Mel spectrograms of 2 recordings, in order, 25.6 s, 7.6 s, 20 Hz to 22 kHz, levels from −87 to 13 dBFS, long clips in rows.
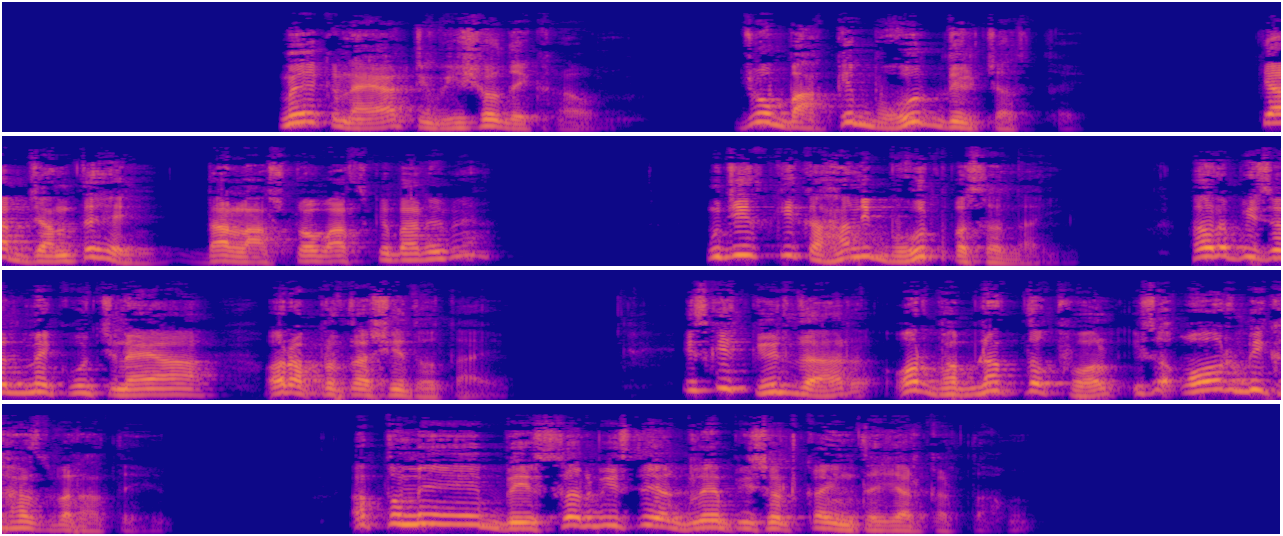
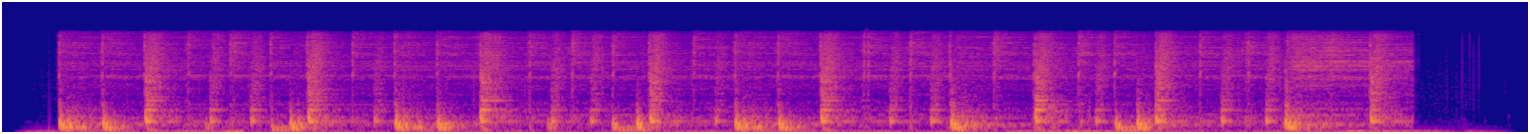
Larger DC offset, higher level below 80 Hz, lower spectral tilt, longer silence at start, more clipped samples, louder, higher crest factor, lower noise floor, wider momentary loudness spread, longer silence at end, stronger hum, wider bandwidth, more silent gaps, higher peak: neither; second, -62 dBFS vs -38 dBFS; about the same, -4 dB/octave vs -5 dB/octave; first, 1.4 s vs 0.15 s; neither; about the same, -22 LUFS vs -24 LUFS; about the same, 20 dB vs 18 dB; first, -61 dBFS vs -45 dBFS; first, 12 LU vs 7 LU; first, 1.65 s vs 0.2 s; neither; first, 16 kHz vs 10.5 kHz; first, 3.31-3.67 s, 5.49-6.24 s, 9.05-9.63 s, 9.83-9.92 s, 11.81-12.07 s, 12.28-12.33 s, 15.39-15.66 s, 20.07-20.59 s vs none; about the same, -4 dBFS vs -4 dBFS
